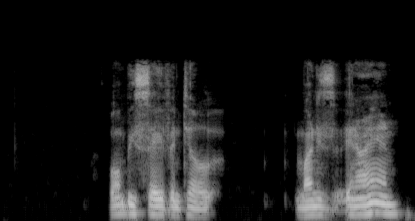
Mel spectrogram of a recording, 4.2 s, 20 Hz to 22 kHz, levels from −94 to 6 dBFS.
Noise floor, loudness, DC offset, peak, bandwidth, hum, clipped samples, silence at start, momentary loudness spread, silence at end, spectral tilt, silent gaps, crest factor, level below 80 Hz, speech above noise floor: -86 dBFS; -23 LUFS; under 0.1%; -6 dBFS; 8.4 kHz; none; under 0.1%; 1.1 s; 9 LU; 0.15 s; -4.5 dB/octave; none; 18 dB; -62 dBFS; 63 dB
